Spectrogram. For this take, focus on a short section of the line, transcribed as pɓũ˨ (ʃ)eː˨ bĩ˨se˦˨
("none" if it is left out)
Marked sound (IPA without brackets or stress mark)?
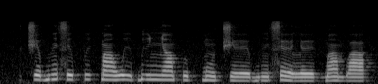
t͡ʃ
